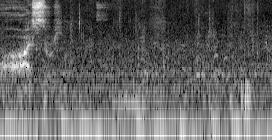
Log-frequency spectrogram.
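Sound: eerie whispering voices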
